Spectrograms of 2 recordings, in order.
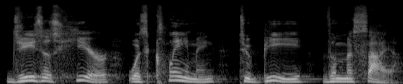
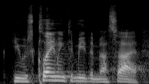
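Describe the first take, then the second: First: Slow, weighty, each word laid down; slow emphatic statement. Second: Fast, brisk repeat of the claim; quick restatement. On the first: Preacher slowing down to press the claim home. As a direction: drag it out so it lands. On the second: Preacher quickly repeating the point to the congregation. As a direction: rattle it off as a quick recap. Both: Shown as a demonstration.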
